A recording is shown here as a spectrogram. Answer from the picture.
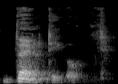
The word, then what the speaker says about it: Vertigo: Il titolo originale era ancora più significativo perché era Vertigo, con questo curioso accento sdrucciolo, ovviamente deriva dal latino vertigo, cioè vertigine, che è il vero tema poi del film.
